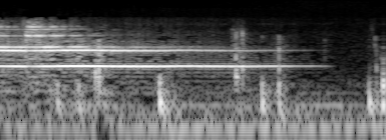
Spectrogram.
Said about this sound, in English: Who rang those bells?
